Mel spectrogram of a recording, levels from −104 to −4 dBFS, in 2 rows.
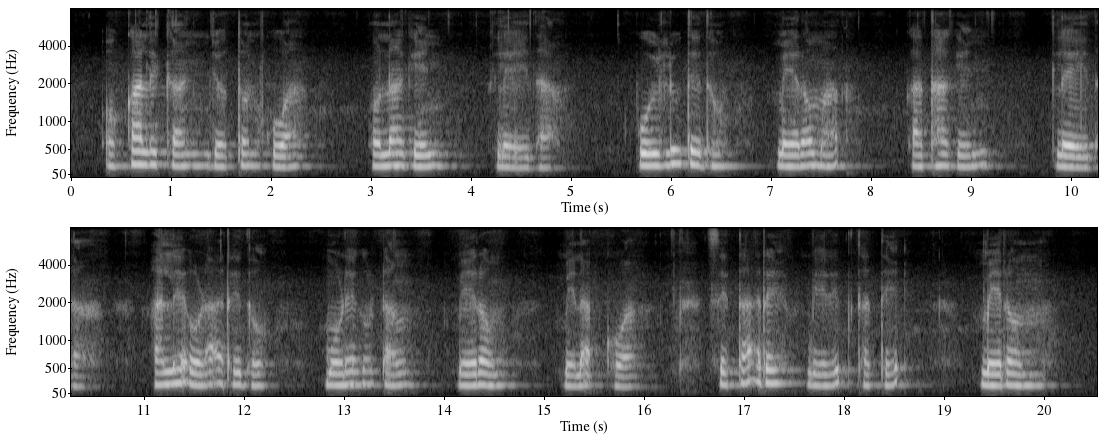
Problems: none marked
